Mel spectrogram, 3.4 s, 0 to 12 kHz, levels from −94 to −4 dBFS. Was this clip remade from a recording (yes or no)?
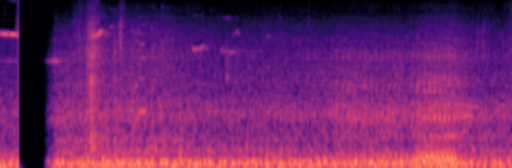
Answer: no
